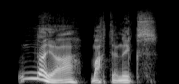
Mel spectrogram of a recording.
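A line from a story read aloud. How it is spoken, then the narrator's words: Cheerful. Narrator (German): sagte Emil fröhlich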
